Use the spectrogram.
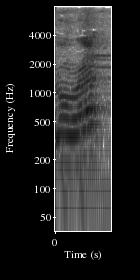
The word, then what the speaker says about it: Laurent: Say it like us. Don't say like okay. American. Laurent.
